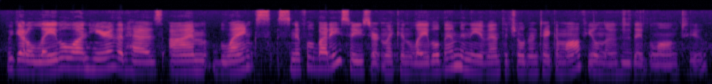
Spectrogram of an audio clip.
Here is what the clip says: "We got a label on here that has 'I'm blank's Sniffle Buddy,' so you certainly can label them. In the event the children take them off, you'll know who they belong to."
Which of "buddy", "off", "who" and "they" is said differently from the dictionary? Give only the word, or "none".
none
